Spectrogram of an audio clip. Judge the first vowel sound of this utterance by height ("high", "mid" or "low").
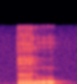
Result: low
